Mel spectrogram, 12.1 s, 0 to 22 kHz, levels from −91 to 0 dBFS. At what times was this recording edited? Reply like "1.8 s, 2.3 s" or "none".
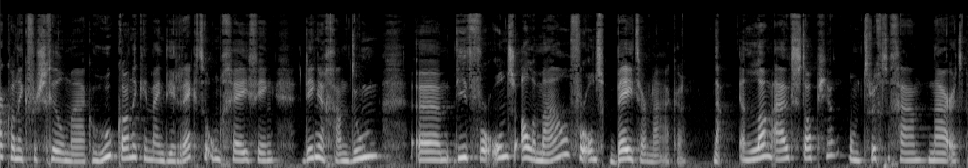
5.7 s, 7.5 s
